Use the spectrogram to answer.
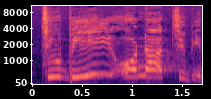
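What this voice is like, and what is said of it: Failed attempt at British accent. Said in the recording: “should I try to do a British accent? ... That's not a British accent. I don't know what that is.”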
